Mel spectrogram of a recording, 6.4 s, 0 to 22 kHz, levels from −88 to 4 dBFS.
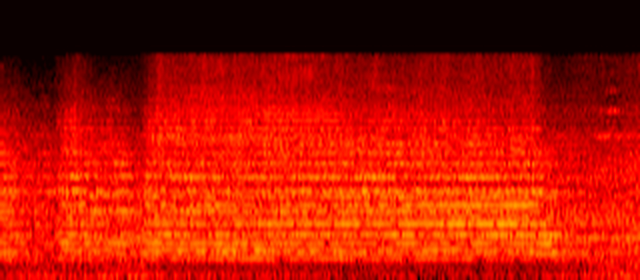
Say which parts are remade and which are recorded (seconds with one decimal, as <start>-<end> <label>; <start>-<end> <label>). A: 0.0-0.8 recorded; 0.8-2.5 remade; 2.5-3.4 recorded; 3.4-4.7 remade; 4.7-5.3 recorded; 5.3-6.4 remade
